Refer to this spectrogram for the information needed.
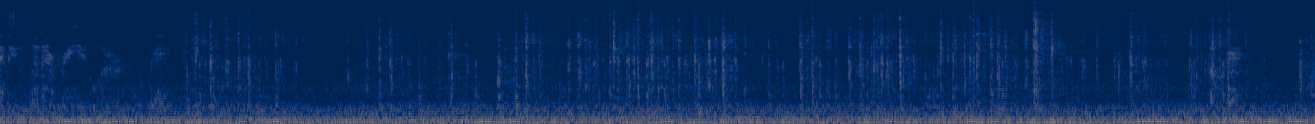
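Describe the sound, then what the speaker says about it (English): Computer keyboard typing in a close, quiet ASMR-style resume roleplay: a continuous patter of soft key clicks runs throughout, steady and fairly even, with faint whispering underneath. "I'll kind of type it in and phrase it nicely"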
